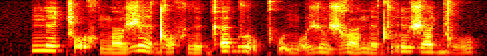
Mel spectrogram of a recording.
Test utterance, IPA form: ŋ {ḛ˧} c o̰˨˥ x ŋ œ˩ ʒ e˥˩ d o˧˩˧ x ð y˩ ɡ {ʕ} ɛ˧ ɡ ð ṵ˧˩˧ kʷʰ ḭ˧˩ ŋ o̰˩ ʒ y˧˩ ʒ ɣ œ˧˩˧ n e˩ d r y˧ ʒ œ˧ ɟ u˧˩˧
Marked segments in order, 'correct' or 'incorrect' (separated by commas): incorrect, incorrect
